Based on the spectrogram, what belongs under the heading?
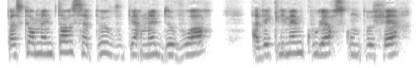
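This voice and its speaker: A woman's voice: medium pitch, fairly bright tone. A tired woman hosting a painting tutorial, talking to camera as she mixes colors and keeps praising them. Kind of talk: art demonstration talk to camera.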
